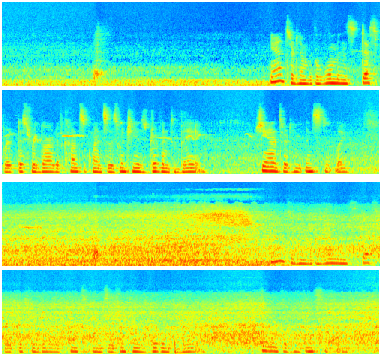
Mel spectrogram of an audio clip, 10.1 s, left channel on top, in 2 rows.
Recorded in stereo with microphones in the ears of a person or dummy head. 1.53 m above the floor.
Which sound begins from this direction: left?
A woman speaking, at 3.6 s.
